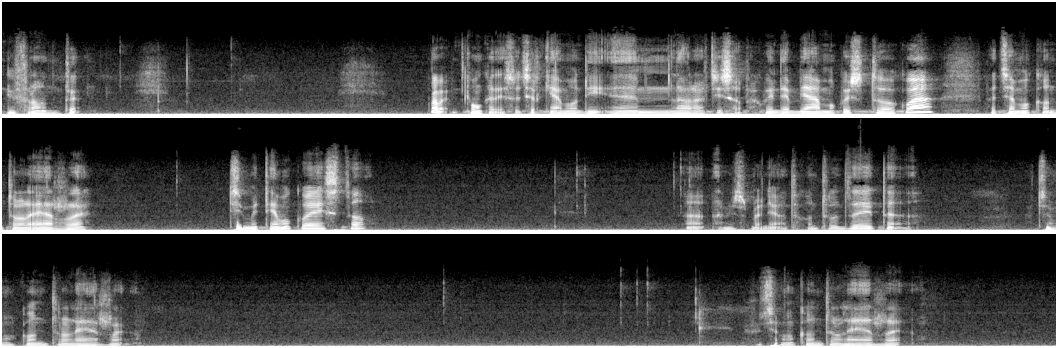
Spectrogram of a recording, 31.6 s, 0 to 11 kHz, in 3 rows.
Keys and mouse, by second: 10.3 ctrl+r, 17.3-19.3 drag, 18.6 ctrl+z, 22.7 ctrl+r, 29.4 ctrl+r.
